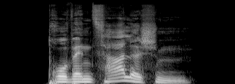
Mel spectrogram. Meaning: strong dative masculine/neuter singular of provenzalisch
- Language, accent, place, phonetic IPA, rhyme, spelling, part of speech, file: German, Germany, Berlin, [ˌpʁovɛnˈt͡saːlɪʃm̩], -aːlɪʃm̩, provenzalischem, adjective, De-provenzalischem.ogg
